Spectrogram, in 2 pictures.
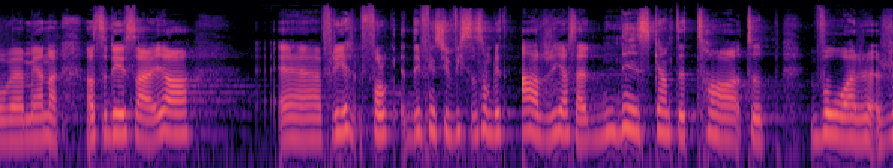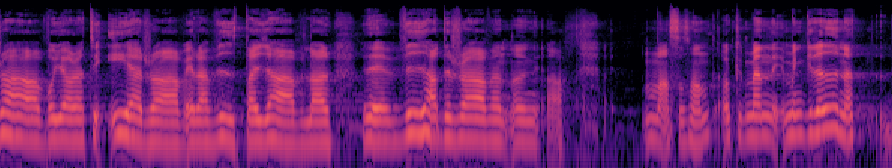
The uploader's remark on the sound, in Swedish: Live från Kulturhuset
